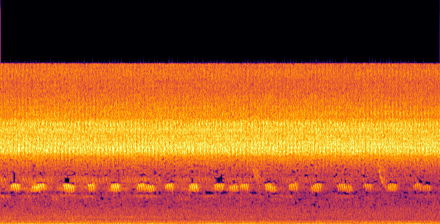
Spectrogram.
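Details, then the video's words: Crickets at night: a steady, very high shrill drone runs throughout, with a lower series of short, bright chirps pulsing about twice per second on top. "Stars at Night BLACK B/G - Video & Audio Crickets"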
